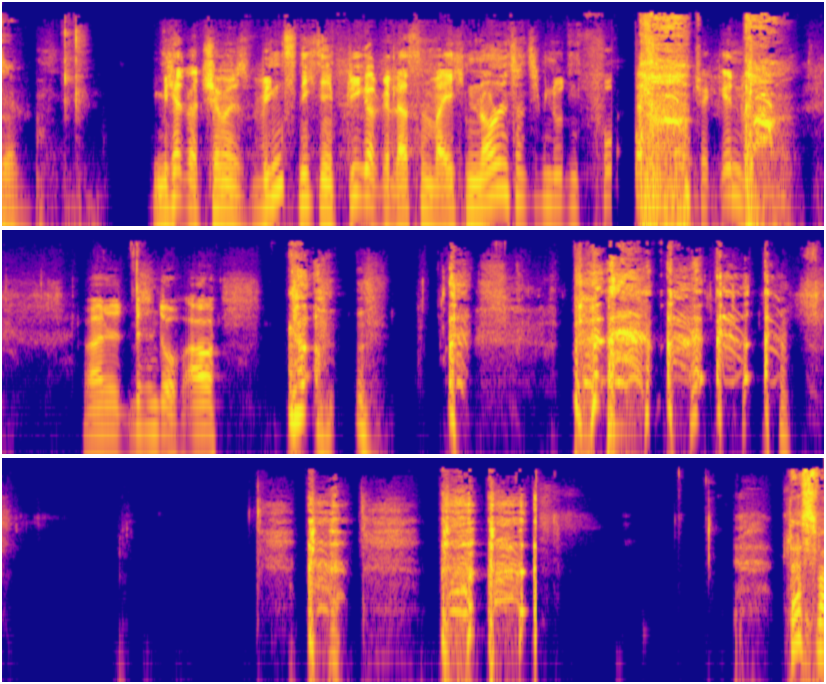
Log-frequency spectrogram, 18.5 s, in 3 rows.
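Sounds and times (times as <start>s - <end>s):
speech: 0.0s - 0.5s, 1.1s - 6.2s, 6.8s - 9.6s, 18.2s - 18.4s
coughing: 4.8s - 6.0s, 8.3s - 12.2s, 14.6s - 16.6s.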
